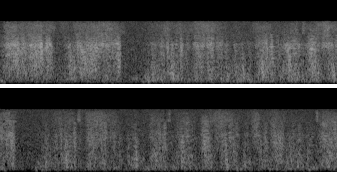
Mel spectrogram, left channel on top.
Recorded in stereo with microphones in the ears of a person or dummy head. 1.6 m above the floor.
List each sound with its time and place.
Only background noise.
